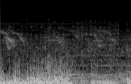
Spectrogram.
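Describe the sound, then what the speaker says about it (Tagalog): Chickens cluck close by amid rustling and flapping noise, a busy continuous farmyard sound with no speech, in Puerto Princesa, Philippines. "May mga manok dito."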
